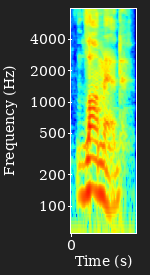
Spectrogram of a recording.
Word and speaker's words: lamed: bet which is the letter lamed lamed the lamed is pronounced like the letter l in the english word lion and it's transliterated using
